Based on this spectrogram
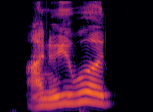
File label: Dad complimenting your hardwood floors; Foley Library; People Sounds; Judge John Hodgman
